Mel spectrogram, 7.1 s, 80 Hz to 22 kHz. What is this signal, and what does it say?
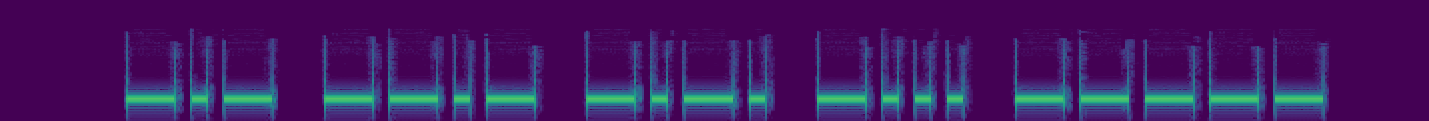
Morse code, heard as a keyed tone, about 15 wpm, 800 Hz. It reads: KQCB0
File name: CW / DET / 1 6 1500C S B 14wpm 2958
